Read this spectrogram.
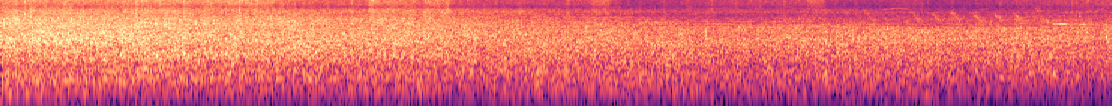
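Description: A shallow stream rushes and gurgles over stones nearby.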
